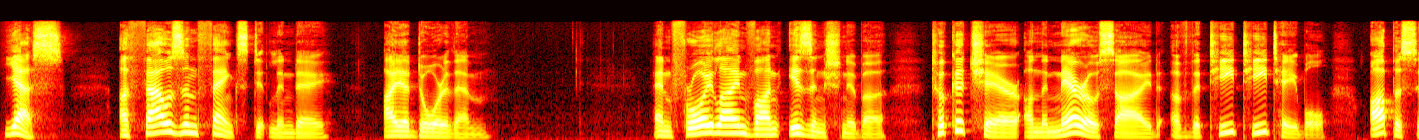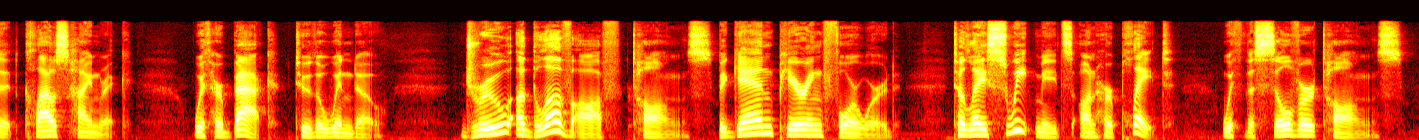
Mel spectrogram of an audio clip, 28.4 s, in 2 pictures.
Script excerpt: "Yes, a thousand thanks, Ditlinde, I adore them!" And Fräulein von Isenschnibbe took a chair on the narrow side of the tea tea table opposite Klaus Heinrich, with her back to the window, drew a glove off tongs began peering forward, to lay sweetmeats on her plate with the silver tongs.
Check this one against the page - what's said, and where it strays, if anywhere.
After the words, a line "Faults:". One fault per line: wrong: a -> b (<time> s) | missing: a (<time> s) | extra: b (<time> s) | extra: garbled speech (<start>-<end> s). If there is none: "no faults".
"Yes, a thousand thanks, Ditlinde, I adore them!" And Fräulein von Isenschnibbe took a chair on the narrow side of the tea tea table opposite Klaus Heinrich, with her back to the window, drew a glove off tongs began peering forward, to lay sweetmeats on her plate with the silver tongs.
Faults:
no faults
